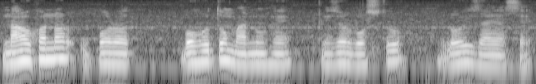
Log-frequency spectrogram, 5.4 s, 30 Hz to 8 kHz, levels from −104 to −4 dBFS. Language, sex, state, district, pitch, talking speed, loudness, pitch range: Assamese, male, Assam, Kamrup Metropolitan, 120 Hz, 100 wpm, -20 LUFS, 115-140 Hz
